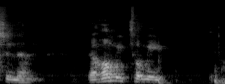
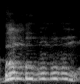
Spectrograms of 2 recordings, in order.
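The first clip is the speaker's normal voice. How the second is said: loud, high, rapid pounding booms; imitated police knock; 12 semitones higher, 6 dB louder than usual. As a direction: hammer out the knock with your voice. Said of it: "like, a police knock".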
